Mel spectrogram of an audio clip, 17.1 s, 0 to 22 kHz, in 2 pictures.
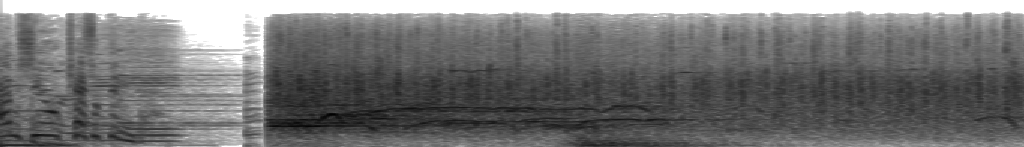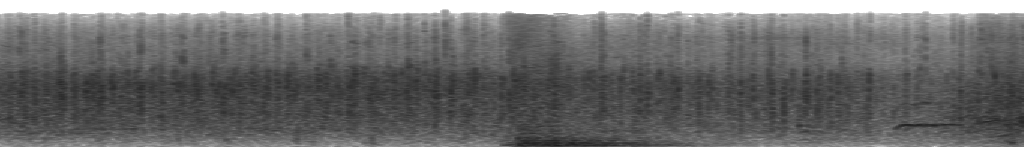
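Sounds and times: crowd applauding: 2.2 - 17.0.

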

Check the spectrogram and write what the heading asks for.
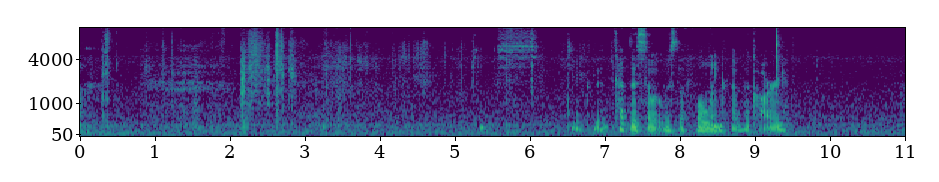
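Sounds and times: light paper rustle: 0.2 - 7.2.

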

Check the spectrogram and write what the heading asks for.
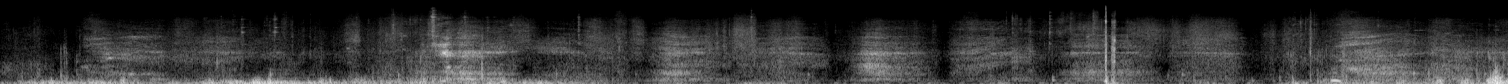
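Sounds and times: person breathing heavily: 0.8 - 2.7, 4.2 - 15.0.

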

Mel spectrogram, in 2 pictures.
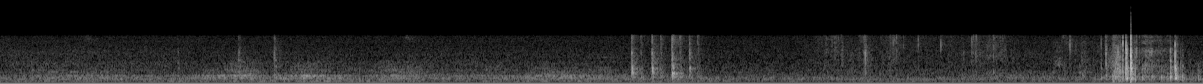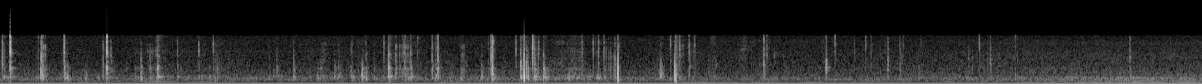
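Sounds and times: steady low hum: 0.0 - 24.0
laptop computer clicks and ticks: 6.3 - 7.1.

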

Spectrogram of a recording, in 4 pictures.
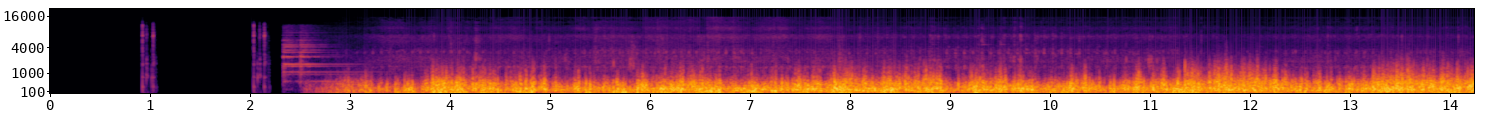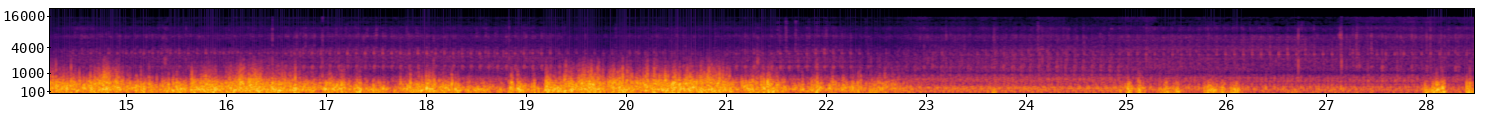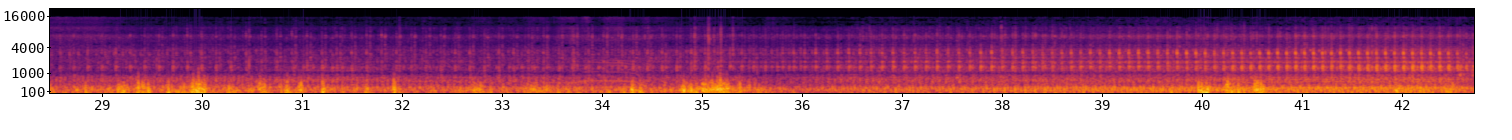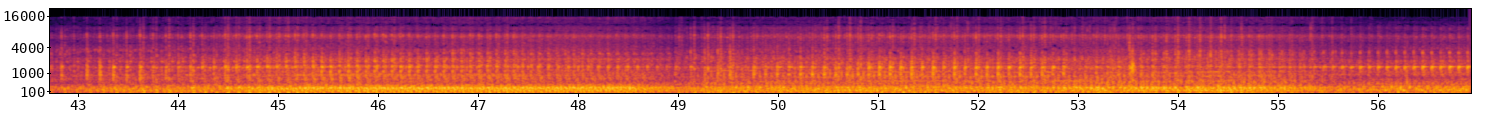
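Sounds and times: tractor passing close by: 2.5 - 56.9
diesel engine running: 2.6 - 56.9.

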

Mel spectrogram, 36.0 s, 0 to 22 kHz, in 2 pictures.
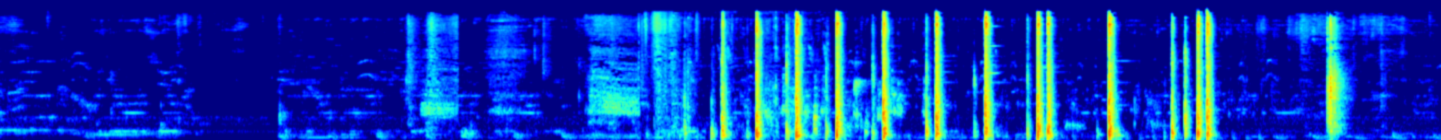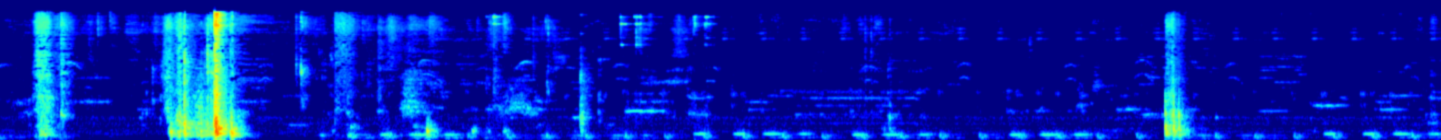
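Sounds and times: hammer tapping on metal: 8.9 - 13.2, 14.6 - 15.2.

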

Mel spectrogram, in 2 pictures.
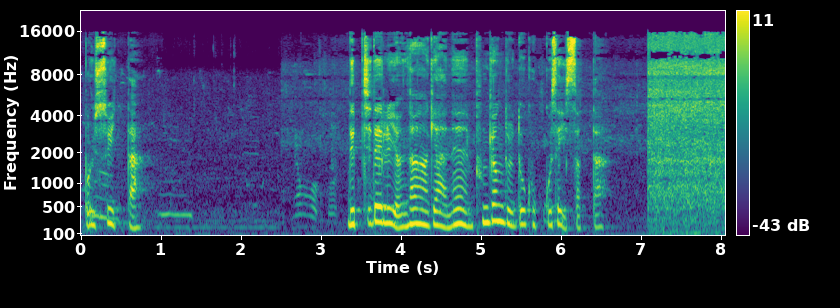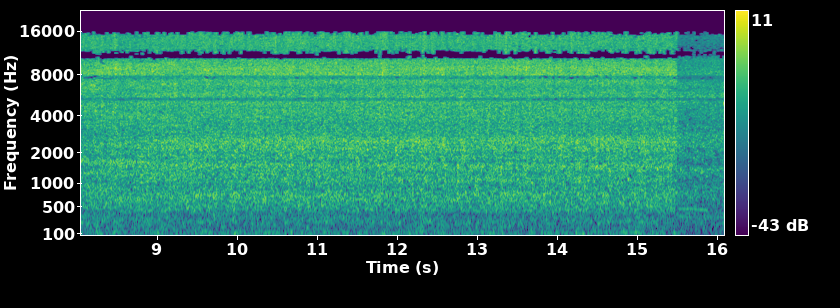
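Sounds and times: stream rushing over rocks: 7.1 - 15.5.

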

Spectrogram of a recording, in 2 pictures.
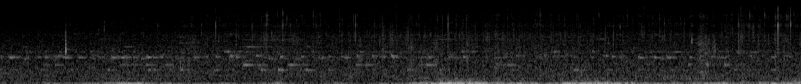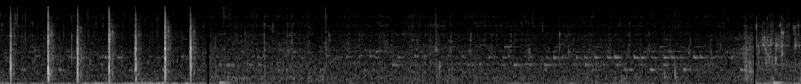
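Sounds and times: sharp knocks: 8.1 - 10.1.

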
